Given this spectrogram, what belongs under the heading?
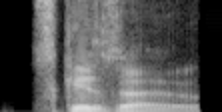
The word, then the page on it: schizo: British English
